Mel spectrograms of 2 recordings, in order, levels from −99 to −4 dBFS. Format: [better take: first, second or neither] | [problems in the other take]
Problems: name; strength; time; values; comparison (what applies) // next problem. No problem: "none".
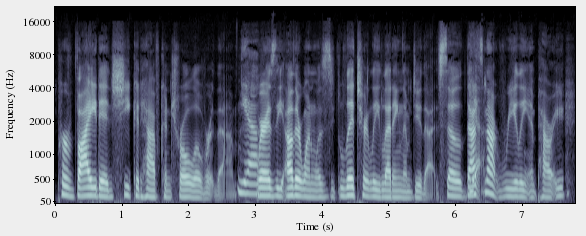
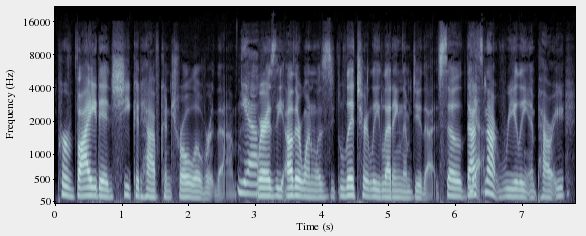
neither | none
